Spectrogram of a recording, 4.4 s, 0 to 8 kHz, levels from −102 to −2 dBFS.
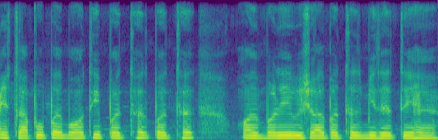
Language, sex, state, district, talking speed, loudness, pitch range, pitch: Hindi, male, Uttar Pradesh, Jyotiba Phule Nagar, 180 wpm, -13 LUFS, 150-155 Hz, 150 Hz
